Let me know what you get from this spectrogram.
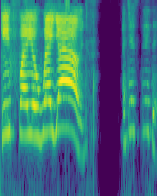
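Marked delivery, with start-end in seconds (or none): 0.0-1.7 loud shout, higher. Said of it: "real loud".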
